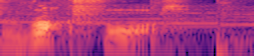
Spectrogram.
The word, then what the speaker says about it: Roquefort: was that one now it's Roquefort I've been told is the right way to say that and this is cheb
